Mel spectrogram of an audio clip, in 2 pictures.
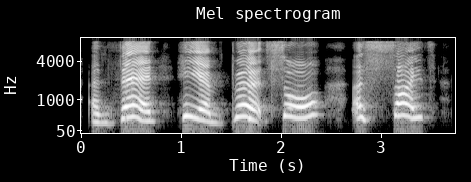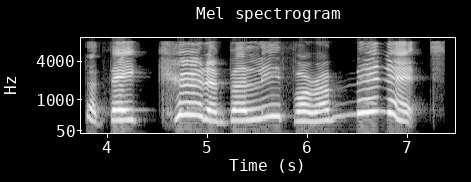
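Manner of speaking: ordinary delivery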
